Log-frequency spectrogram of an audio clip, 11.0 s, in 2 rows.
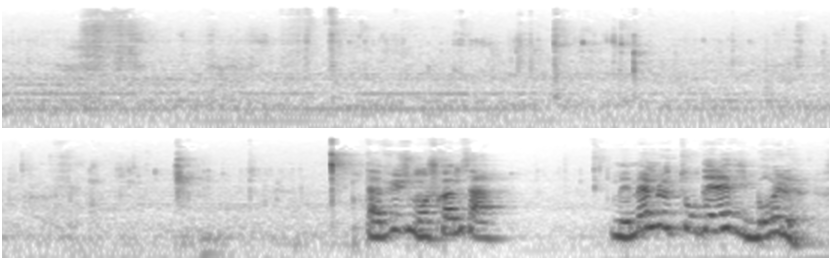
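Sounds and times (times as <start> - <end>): person chewing food: 0.0 - 8.0, 8.9 - 9.6
faint steady hum: 0.0 - 11.0.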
